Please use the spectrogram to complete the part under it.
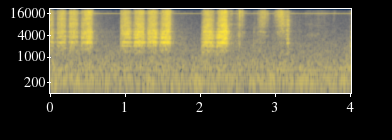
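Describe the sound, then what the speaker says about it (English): A half-worn 400 grit sanding stick rubs gently along the seam of a Trumpeter 1/32 BF-109 K4 plastic model kit, soft close scratchy strokes in short bursts with brief pauses between them. "I'm sanding over that"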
